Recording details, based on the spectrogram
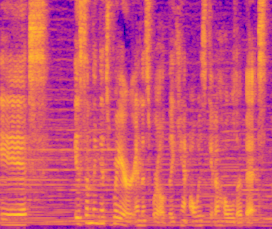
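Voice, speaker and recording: A woman's voice: low-pitched, animated, a little fast. A woman hosting a livestream, chatting informally with viewers and recapping a story, with asides to the chat. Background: background music.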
